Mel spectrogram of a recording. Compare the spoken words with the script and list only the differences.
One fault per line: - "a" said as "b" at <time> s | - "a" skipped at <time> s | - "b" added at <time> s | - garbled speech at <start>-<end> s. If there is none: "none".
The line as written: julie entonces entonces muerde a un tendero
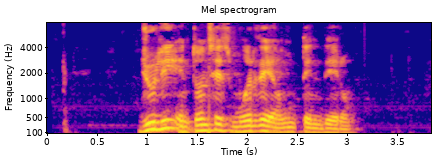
- "entonces" skipped at 1.8 s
